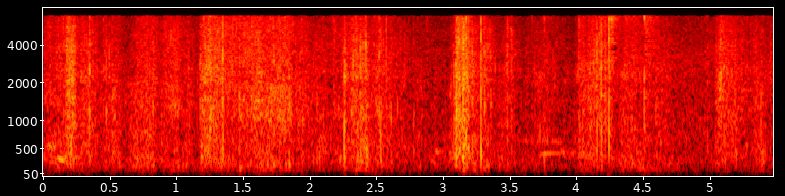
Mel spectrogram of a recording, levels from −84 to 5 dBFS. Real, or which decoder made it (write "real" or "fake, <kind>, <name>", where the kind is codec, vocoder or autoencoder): real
